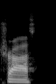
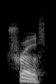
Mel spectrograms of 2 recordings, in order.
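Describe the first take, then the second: First: The vowel does not sound like 'toast'. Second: The vowel sounds like the one in 'toast'. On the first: The speaker calls it wrong. "not Trost" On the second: The speaker calls it right. "It's Trost like toast"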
